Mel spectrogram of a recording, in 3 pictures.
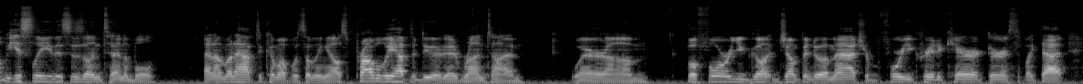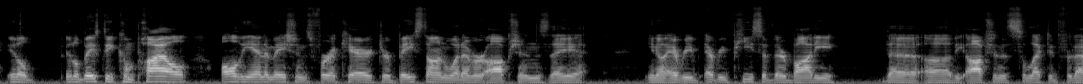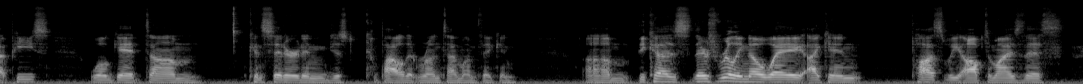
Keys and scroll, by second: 28.7 super+Tab.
